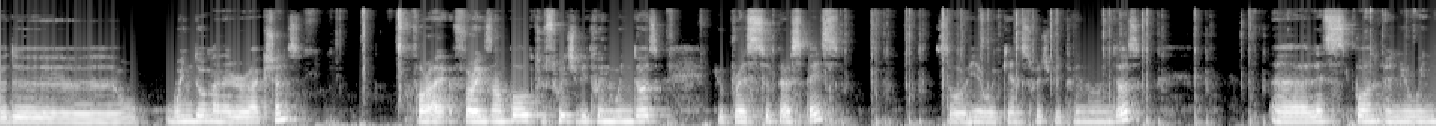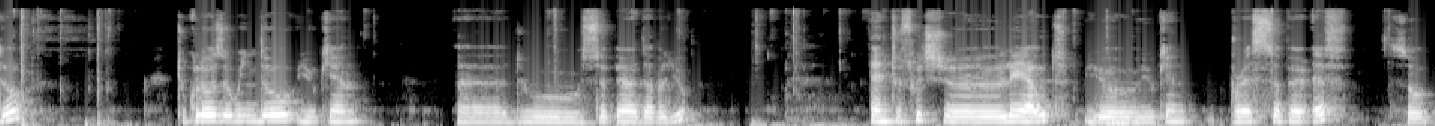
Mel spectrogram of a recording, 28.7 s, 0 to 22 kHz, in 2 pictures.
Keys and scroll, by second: 7.6 super+space, 8.2 super+space, 8.7-13.1 super+space, 13.1 s, 15.3 super+r, 15.3 typing, 21.0 super+w.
